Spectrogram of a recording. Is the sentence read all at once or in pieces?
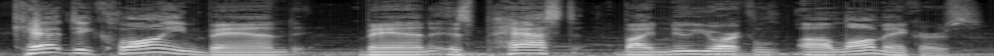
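in pieces. The sentence is read in separate pieces.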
